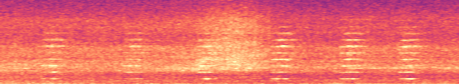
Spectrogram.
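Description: Honda Beat automatic scooter riding along, its engine and wind rumble steady on the helmet microphone. A short electronic beep repeats about every two-thirds of a second through it.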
